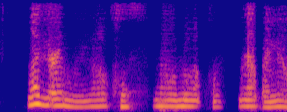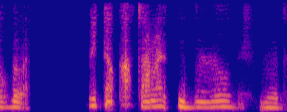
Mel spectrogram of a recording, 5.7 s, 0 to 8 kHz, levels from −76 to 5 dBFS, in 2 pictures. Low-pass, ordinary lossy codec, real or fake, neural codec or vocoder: 7.2 kHz; none; fake; codec, 44.1 kHz, 0.9 kbps, DAC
